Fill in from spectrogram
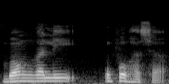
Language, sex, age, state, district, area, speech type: Bengali, male, 30-45, West Bengal, Birbhum, urban, spontaneous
